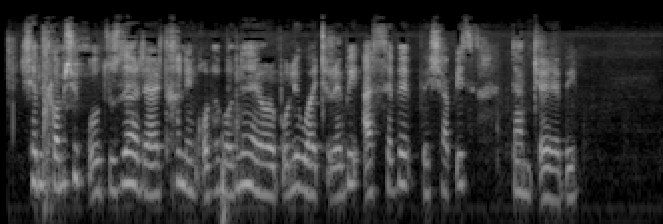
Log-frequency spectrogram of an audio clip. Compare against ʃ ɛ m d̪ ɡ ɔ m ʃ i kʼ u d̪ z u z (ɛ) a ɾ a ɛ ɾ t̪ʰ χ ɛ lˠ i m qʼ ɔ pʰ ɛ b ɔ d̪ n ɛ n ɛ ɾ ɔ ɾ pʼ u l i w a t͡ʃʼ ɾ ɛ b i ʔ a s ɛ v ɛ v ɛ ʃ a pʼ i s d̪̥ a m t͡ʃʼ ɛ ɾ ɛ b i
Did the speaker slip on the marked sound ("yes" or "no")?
no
